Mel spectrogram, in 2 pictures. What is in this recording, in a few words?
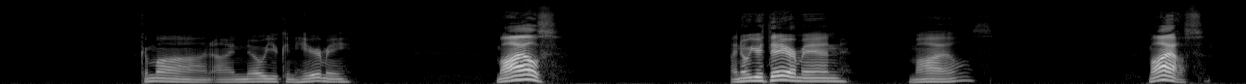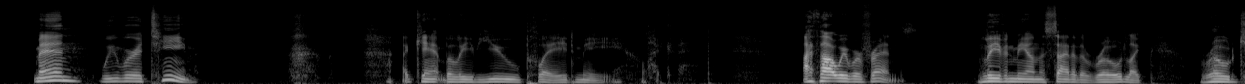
Phone Call; Broken Road ADR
